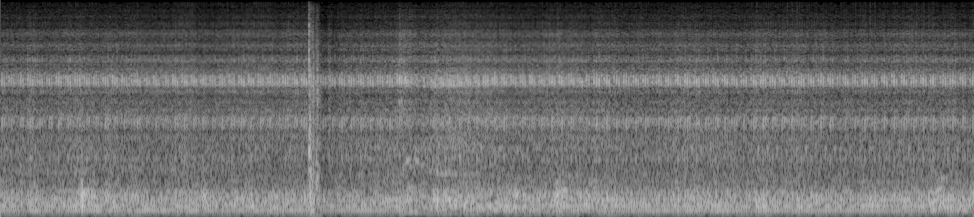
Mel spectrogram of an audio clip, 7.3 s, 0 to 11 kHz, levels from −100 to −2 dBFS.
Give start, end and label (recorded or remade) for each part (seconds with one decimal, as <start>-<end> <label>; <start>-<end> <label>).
0.0-1.0 recorded; 1.0-2.1 remade; 2.1-3.4 recorded; 3.4-4.4 remade; 4.4-7.3 recorded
